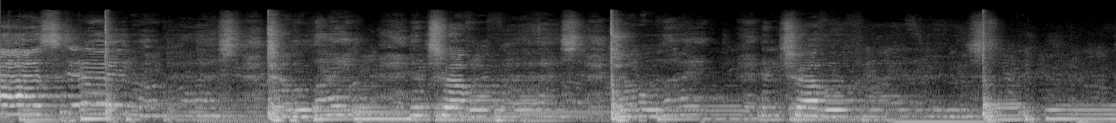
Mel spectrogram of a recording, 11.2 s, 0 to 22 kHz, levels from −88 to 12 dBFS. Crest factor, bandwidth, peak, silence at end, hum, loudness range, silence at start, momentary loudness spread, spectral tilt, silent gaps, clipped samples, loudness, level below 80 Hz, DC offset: 16 dB; 15.5 kHz; -2 dBFS; 0 s; none; 3 LU; 0 s; 12 LU; -6 dB/octave; none; under 0.1%; -19 LUFS; -34 dBFS; under 0.1%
